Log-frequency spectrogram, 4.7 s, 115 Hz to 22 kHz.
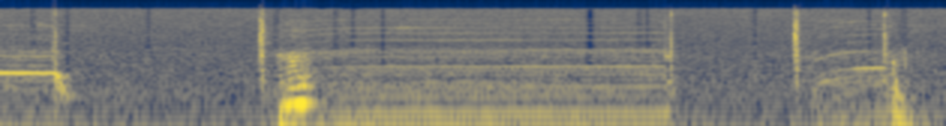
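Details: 70hp Johnson outboard power tilt and trim: steady, low electric motor hum for about two seconds between relay clicks, soft and strained, with damaged relays and wiring; trim motor may be underpowered.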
